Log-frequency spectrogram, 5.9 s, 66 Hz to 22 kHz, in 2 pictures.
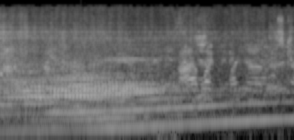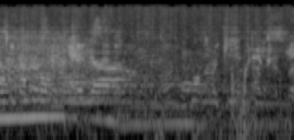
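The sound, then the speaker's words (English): A Porsche 924 Turbo engine revs loudly, its droning note climbing steadily in pitch for a few seconds before easing off, with people talking over it. “924 turbo.”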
